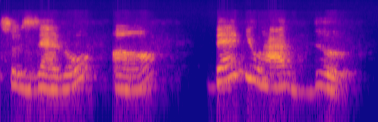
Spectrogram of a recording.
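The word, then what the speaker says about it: zéro: first one is zeru the first one is pronounced as zero here you will notice that I have given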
